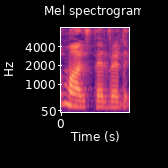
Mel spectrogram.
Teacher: qoşa aın biri düşür, digəri uzun tələffüz olunur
